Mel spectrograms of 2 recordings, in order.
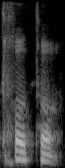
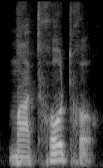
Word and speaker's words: tļotļó: I don't know if you've noticed it or not, you guys, but when we pronounce tļotļó, we pronounce the stress or the emphasis as on the second syllable.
